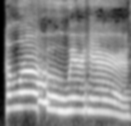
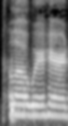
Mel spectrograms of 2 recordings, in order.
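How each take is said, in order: First: High, loud, drawn-in hello falling at the end; called-out greeting. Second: Said in the usual way. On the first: Real, not acted. Host hailing listeners after a laugh, loud high call. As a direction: sing out the hello loudly and high.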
